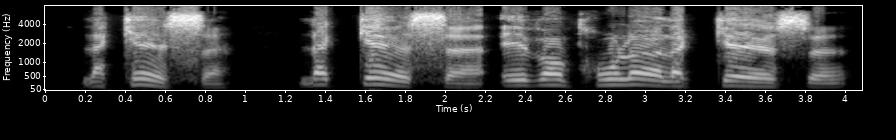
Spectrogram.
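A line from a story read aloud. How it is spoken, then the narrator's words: Wild impatient cry. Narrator (French): s'écria Calebasse avec une sauvage impatience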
